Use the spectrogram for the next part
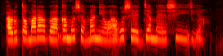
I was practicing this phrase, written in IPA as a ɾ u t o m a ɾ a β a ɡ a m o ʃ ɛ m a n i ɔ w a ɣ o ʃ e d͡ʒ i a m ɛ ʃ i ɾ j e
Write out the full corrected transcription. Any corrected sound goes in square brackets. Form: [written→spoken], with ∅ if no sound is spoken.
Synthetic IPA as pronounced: a ɾ u t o m a ɾ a β a ɡ a m o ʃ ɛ m a n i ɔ w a ɣ o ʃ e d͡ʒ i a m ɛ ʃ i ɾ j [e→a]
